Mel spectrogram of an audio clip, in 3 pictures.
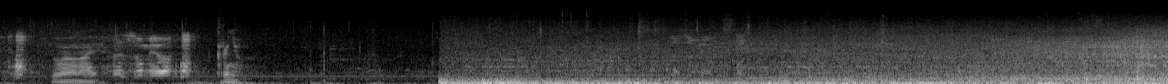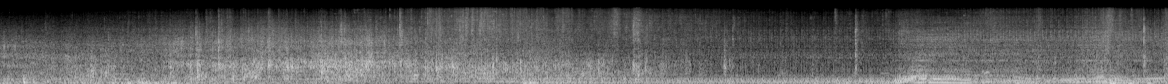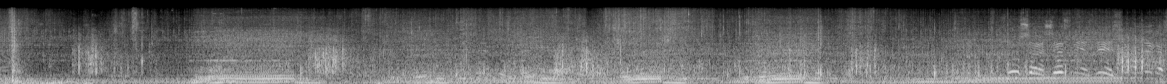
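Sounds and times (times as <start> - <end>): car engine revving: 4.4 - 35.0
sharp crack: 11.7 - 35.0.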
